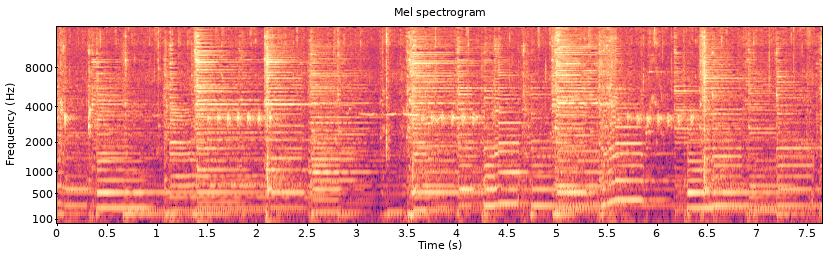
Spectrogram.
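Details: Strummed acoustic guitar music fills the recording with steady chords and no animal sound.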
